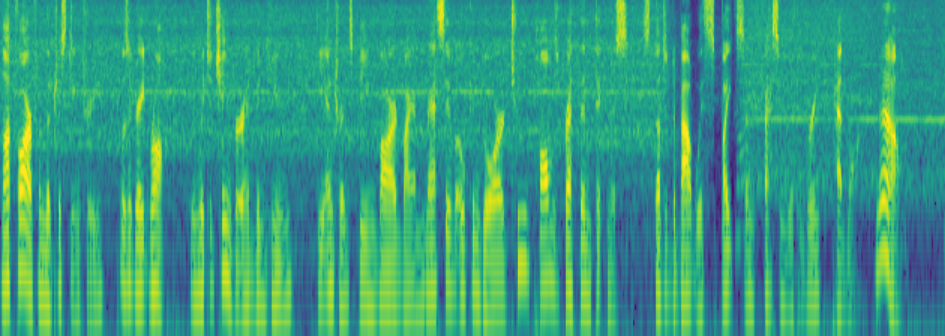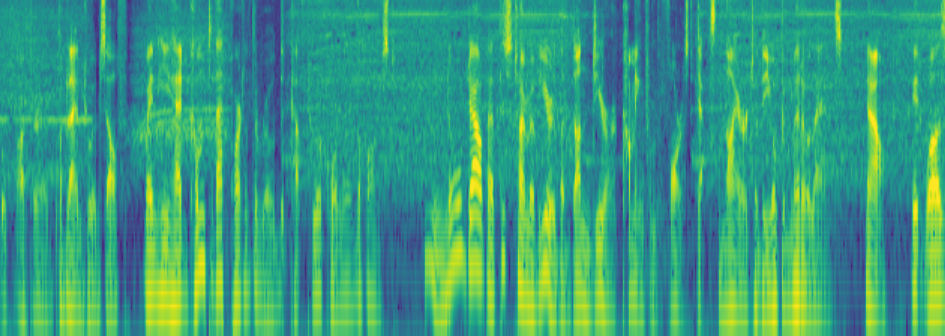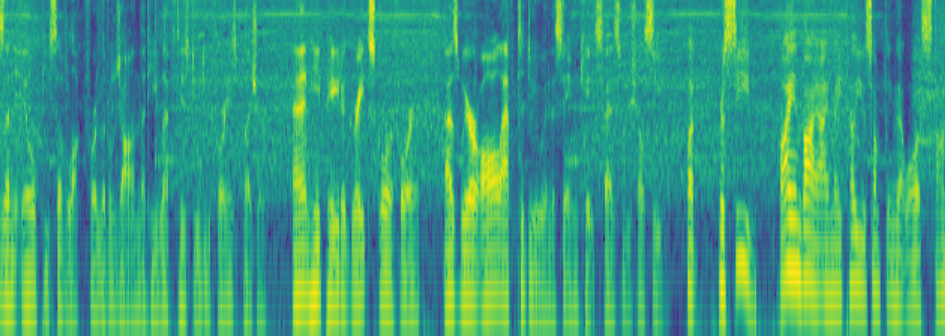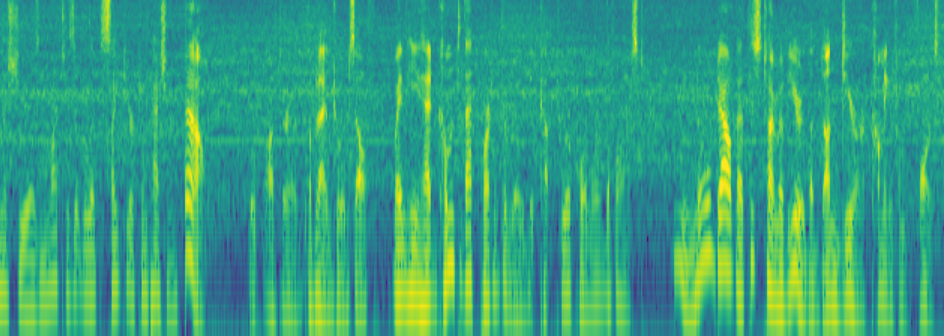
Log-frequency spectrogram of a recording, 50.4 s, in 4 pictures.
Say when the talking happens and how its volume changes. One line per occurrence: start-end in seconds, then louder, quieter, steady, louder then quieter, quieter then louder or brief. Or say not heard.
0.0-50.3 steady.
